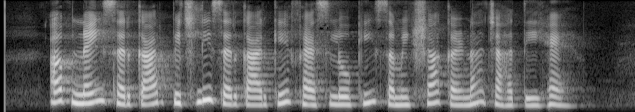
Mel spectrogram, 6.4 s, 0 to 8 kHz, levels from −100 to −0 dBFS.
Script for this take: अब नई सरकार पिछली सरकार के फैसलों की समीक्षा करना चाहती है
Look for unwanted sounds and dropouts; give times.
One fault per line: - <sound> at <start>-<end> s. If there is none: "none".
none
